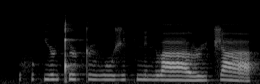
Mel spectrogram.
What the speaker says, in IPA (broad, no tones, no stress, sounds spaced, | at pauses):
x u k j ʉ ɳ ǃ y ɭ ʈ ʉ v u ʒ i k n i n v aː ɭ y t͡ʃ a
